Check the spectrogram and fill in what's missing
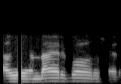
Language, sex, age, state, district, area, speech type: Tamil, male, 18-30, Tamil Nadu, Dharmapuri, rural, conversation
